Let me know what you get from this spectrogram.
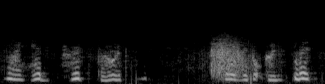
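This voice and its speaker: A woman playing a frightened, submissive young wife in old-time radio melodrama style, halting, anguished and pleading. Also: on the high side, close to an everyday voice. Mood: pained, straining. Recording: tinny, noisy old radio recording.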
